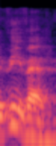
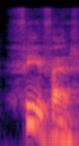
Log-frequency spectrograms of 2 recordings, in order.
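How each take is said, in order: First: "Viver" with Italian v and a rolled r; Italian reading. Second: "Fifer" with both v's turned into hard f sounds, German style; "Fifer" read German-style, v as f. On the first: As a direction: sound out "Viver" as an Italian word, v as in vino. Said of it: "eh, come si legge?". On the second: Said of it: "in tedesco sarebbe". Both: Shown as a demonstration.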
